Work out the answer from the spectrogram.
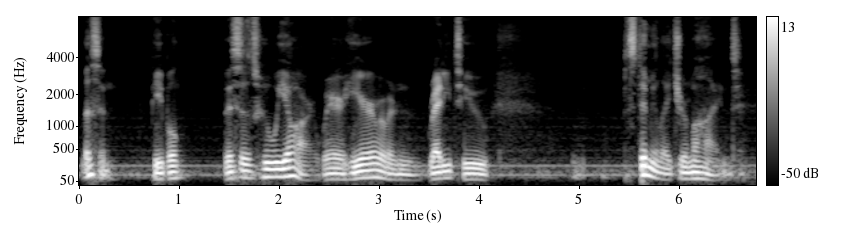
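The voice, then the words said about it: Deep, soothing radio announcer voice. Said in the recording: “radio voice that everyone's wanting to hear ... going down and deep with my radio voice ... trying to soothe you”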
